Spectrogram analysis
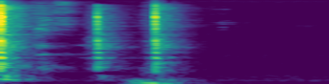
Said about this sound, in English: You typing this in?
